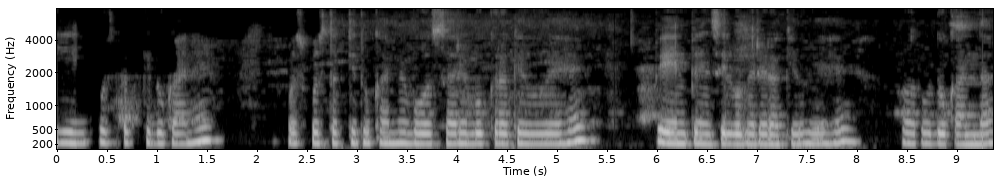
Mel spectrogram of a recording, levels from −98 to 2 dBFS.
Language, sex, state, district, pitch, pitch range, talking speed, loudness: Hindi, female, Maharashtra, Nagpur, 220 Hz, 210-235 Hz, 155 wpm, -32 LUFS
